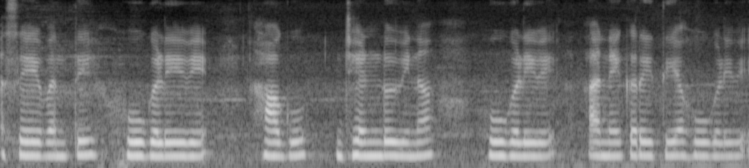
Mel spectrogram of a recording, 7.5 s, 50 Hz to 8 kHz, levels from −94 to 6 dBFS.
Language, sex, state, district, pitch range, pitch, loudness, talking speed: Kannada, female, Karnataka, Bidar, 195-205 Hz, 200 Hz, -16 LUFS, 65 wpm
